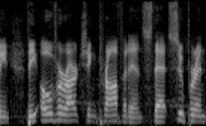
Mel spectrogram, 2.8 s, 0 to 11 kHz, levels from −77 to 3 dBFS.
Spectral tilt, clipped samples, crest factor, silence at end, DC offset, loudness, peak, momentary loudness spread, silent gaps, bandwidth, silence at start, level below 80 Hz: -3 dB/octave; under 0.1%; 20 dB; 0 s; under 0.1%; -28 LUFS; -10 dBFS; 4 LU; none; 11 kHz; 0 s; -56 dBFS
